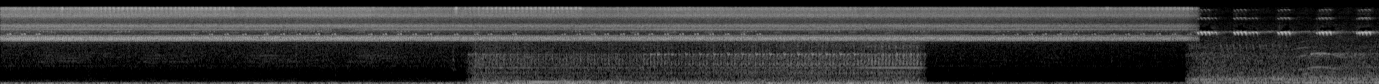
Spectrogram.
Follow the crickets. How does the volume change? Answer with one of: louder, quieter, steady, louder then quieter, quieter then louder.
steady.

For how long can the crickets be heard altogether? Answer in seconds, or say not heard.
14 s.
